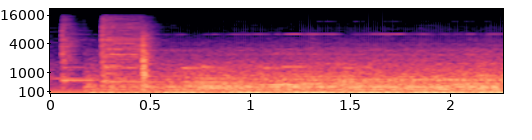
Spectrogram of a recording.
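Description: Background music cuts off right at the start, giving way to the steady low rumble and rattle of an airport shuttle bus heard from inside the cabin, with a faint high whine over it.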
